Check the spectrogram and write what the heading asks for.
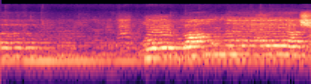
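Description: A woman singing a hymn with a small instrumental ensemble. The accompaniment holds a steady low note at first, and the wavering sung melody comes back in about two seconds in, louder.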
